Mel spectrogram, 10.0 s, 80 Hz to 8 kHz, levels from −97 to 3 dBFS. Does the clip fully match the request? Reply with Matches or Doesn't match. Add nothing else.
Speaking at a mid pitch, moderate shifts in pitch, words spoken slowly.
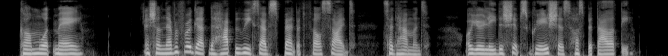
Doesn't match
